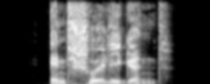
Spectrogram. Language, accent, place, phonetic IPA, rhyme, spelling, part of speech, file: German, Germany, Berlin, [ɛntˈʃʊldɪɡn̩t], -ʊldɪɡn̩t, entschuldigend, verb, De-entschuldigend.ogg
- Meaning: present participle of entschuldigen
